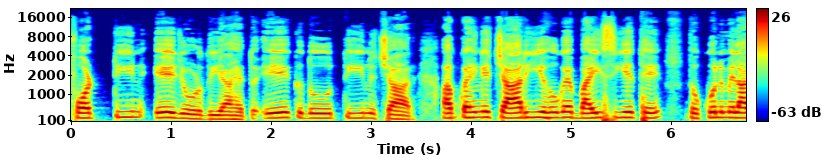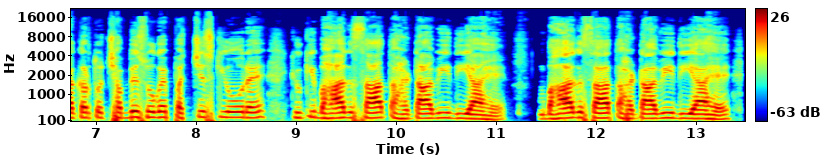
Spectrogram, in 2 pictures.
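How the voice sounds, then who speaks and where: Hoarse male teacher drilling terms. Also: sits high, steady tone, a little slow, no echo, clean studio sound. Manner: repeats terms, asks and answers own questions. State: hoarse, sore throat. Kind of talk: online exam-prep lecture.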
